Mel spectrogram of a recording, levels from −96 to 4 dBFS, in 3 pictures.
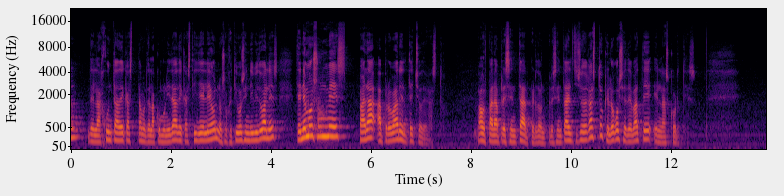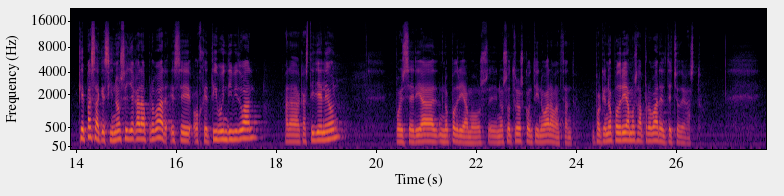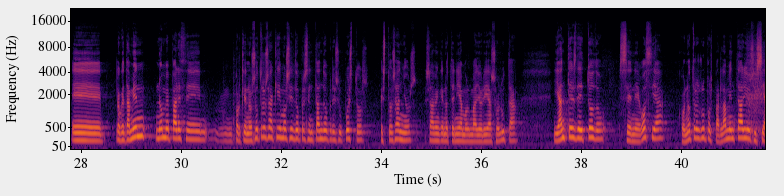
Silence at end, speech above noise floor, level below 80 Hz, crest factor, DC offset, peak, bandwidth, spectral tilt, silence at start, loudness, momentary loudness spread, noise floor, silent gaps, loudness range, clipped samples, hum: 0 s; 34 dB; -80 dBFS; 20 dB; under 0.1%; -14 dBFS; 16 kHz; -6 dB/octave; 0 s; -34 LUFS; 13 LU; -68 dBFS; none; 6 LU; under 0.1%; none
